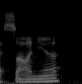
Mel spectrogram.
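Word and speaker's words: Sonja: Yeah, Sonya. Sonya. – Yeah, the way they phrase it is the questionable mother parenting. – Yeah. – With the sexy silent J.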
